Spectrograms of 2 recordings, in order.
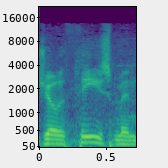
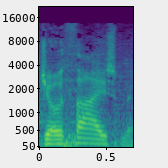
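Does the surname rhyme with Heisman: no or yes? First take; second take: no; yes. First: The surname does not rhyme with Heisman. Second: The surname rhymes with Heisman. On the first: This is the family's original pronunciation. "he went from Joe Theismann" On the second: It was changed to help a Heisman Trophy campaign. "to Joe Theismann"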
